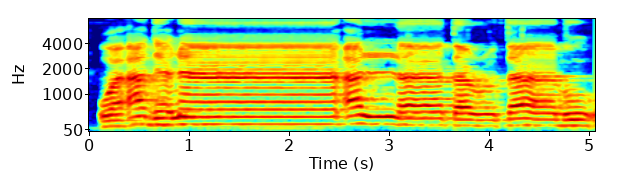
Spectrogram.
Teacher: 'wa' dibaca untuk lima harakat karena sesuai dengan hamzah. Kemudian, tekan huruf 'alla' dan panjangkan selama dua harakat.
